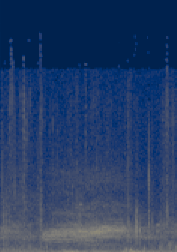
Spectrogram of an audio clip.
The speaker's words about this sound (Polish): I zawsze te ptaki. Taki trochę nastrój grozy robią tym krakaniem swoim.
